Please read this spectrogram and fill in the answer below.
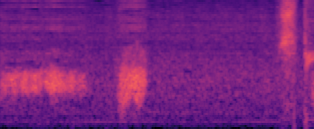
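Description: Breathing inside a pressure-suit helmet, heard over a band-limited radio link: a hissing breath lasting about half a second at the start and a shorter one about a second in, over a faint steady hum.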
